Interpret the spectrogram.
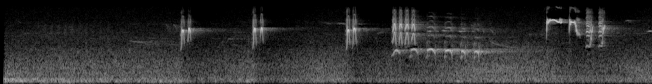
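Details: Song thrush singing: sharp, high clicking notes in separate bursts, then a run of fast repeated notes and a thin, high whistled phrase at the end. Gaps of quiet lie between the phrases.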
